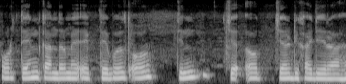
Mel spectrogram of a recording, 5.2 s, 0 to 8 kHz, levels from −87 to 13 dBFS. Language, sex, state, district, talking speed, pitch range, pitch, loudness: Hindi, male, Arunachal Pradesh, Papum Pare, 175 wpm, 140-150 Hz, 145 Hz, -16 LUFS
